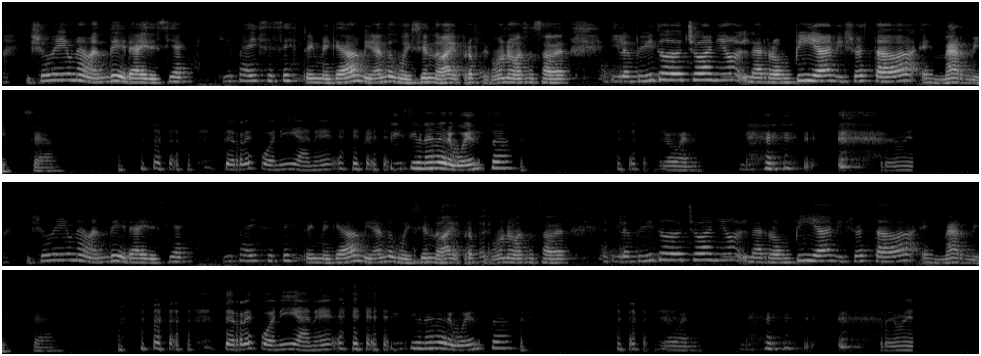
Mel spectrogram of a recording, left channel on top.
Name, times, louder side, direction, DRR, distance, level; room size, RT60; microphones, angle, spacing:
voice 1, 0.0-1.9 2.2-10.4 13.9-14.9 16.4-16.7 17.2-17.7 18.1-18.6, left 7 dB, 75° left, 0.4 m, -33 dB
Human voice / Subway metro underground, 1.6-9.6, left 2 dB, 35° left, 1.2 m, -62 dB
voice 2, 4.3-4.9 6.0-6.3 10.9-13.7 14.9-15.0 15.9-16.6 18.6-18.9, right 3 dB, 30° right, 0.7 m, -43 dB
head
